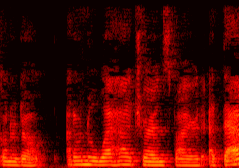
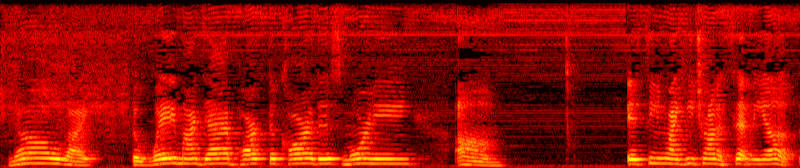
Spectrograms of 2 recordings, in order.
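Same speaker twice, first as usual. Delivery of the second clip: retold phone argument, louder and higher; retold screaming; 3 semitones higher, 6 dB louder than usual. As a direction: imitate a client arguing loudly with her mom. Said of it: "But she's screaming".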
